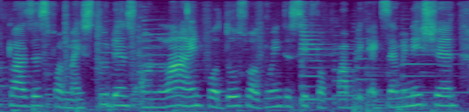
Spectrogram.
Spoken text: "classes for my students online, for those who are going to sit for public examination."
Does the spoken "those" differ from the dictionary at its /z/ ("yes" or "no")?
yes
